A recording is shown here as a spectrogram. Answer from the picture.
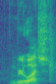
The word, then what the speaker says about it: Blue Ash: Se llama, eh, no sé si lo estoy pronunciando bien, pero es Blue Ash. Blue Ash. Sí. Blue Ash. – Algo así. Como Ash de A-S-H.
